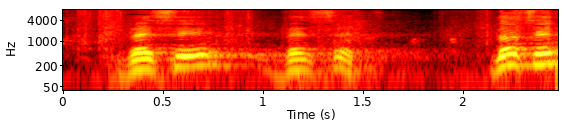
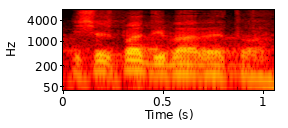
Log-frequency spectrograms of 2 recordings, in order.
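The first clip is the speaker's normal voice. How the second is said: much softer, lower repeat of the same line; muttered to himself, firm; quiet repeat; 9 semitones lower, 11 dB quieter, faster than usual. Real, not acted. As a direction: drop the voice low and soft on pas.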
